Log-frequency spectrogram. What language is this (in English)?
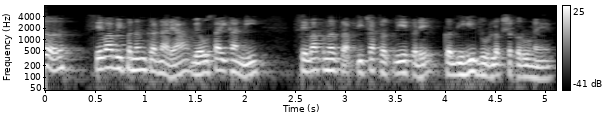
Marathi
